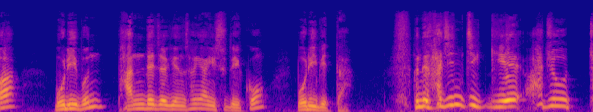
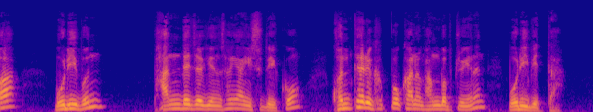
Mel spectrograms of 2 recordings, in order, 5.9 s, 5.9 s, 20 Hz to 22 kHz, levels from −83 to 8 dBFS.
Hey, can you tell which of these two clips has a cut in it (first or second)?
first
